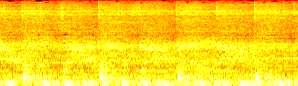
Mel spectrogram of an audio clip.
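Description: Metalcore band playing live at full volume: distorted guitars, heavy bass and drums, with harsh screamed vocals over them.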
